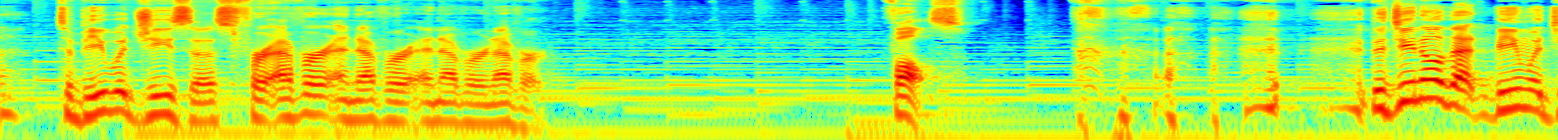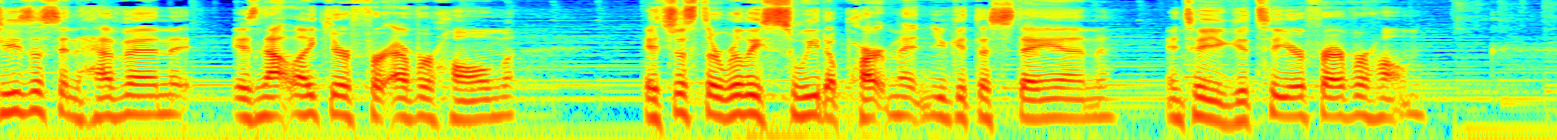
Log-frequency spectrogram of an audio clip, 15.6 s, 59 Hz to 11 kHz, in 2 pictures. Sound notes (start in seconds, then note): 5.4 laughs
